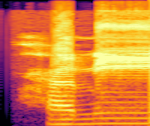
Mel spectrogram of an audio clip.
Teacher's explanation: حمی یا مدہ ہے ایک الف کے برابر کھینچ کر پڑھیں گے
